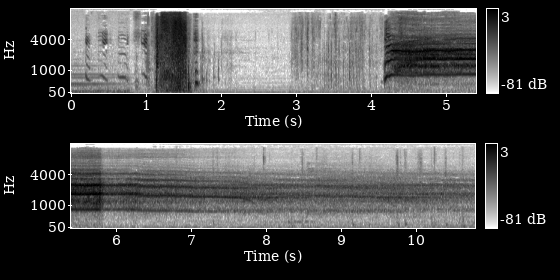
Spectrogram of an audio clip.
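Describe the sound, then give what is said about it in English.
A short harsh tearing burst as a female squirrel rips an acorn away from Scrat's chest, removing all his chest fur, then after a pause a loud, piercing agonized scream from Scrat that holds steady before easing into a long, trailing wail that slowly fades. “She rips the acorn away from his chest, removing all his chest fur in the process. He screams in agony.”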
